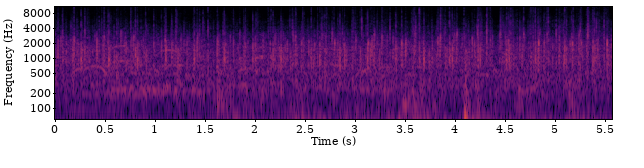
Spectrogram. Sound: audience applauding

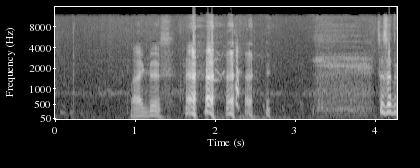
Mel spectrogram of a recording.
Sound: both laugh

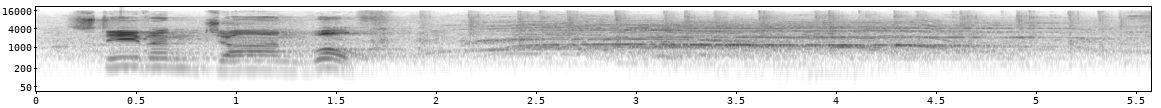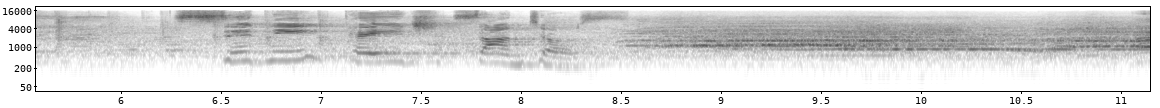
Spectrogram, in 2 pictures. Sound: applause; applause

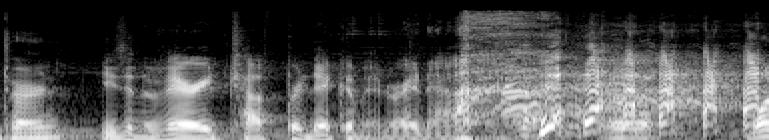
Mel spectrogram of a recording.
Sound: laughs

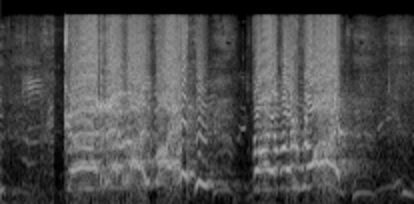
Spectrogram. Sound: in Spanish; in English

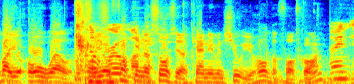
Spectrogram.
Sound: snickers

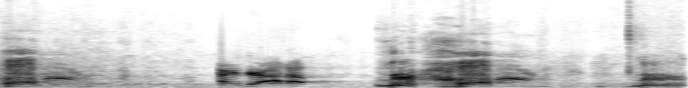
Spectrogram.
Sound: coughing

